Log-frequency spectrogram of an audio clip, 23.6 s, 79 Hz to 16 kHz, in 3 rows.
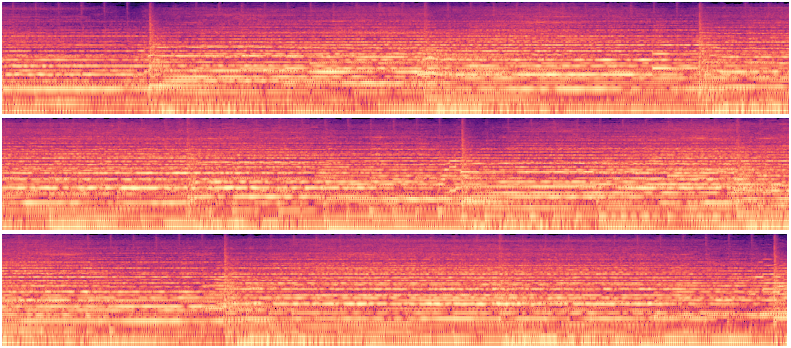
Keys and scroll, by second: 5.6 ctrl+a, 6.2 r, 7.4 r, 8.8 ctrl+z.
